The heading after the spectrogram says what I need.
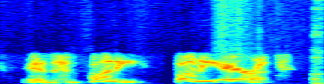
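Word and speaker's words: Fany: It's spelled f a n y. But in Europe uh f a is is like you.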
